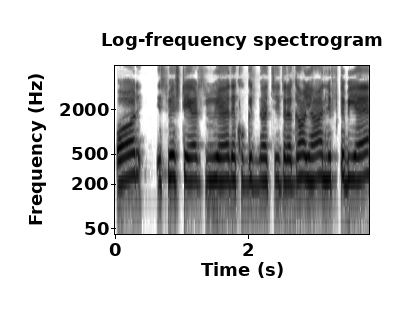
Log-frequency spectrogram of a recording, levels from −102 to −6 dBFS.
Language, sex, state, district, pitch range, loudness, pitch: Hindi, male, Uttar Pradesh, Muzaffarnagar, 225-240 Hz, -13 LUFS, 230 Hz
